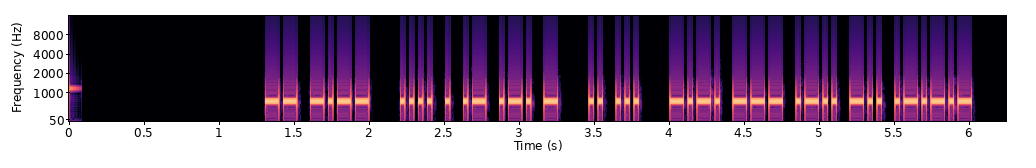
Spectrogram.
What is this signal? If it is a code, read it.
Morse code, heard as a keyed tone, about 38 wpm, 700 Hz. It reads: MY HEART IS COLD.
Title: Sentences from Top 1200 Words 40wpm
